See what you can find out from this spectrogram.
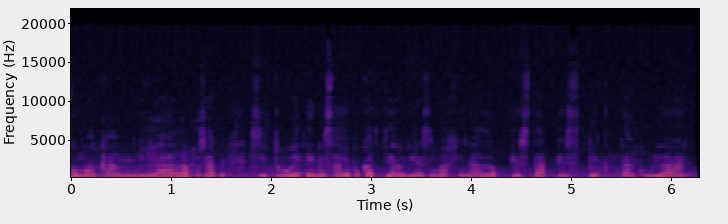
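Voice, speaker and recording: A woman's voice: on the high side, steady tone, normal speed, noisy background. A woman interviewing, searching for her words with many restarts. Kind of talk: interview questions.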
